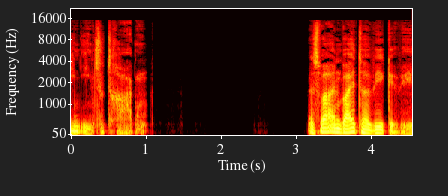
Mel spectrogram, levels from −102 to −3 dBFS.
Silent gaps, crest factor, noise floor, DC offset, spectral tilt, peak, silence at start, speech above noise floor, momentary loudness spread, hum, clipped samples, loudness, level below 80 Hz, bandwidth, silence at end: 2.17-2.21 s, 2.31-2.36 s, 2.76-2.82 s, 2.89-2.93 s; 20 dB; under -90 dBFS; under 0.1%; -6.5 dB/octave; -4 dBFS; 0 s; over 68 dB; 17 LU; none; under 0.1%; -22 LUFS; -46 dBFS; 15.5 kHz; 0 s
